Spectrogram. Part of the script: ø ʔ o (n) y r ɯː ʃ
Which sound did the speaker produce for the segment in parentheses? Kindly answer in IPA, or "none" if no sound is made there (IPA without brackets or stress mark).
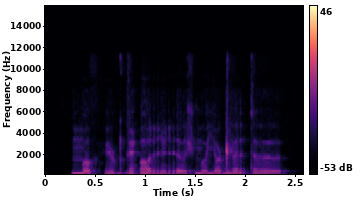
r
